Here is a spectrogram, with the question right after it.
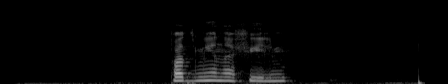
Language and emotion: Russian, sad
